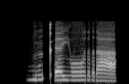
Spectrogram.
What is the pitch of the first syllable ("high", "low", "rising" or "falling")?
rising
